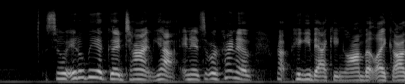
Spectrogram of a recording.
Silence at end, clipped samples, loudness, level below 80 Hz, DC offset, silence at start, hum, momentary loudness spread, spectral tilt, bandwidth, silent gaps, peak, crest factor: 0 s; under 0.1%; -29 LUFS; -84 dBFS; under 0.1%; 0.45 s; none; 8 LU; -3.5 dB/octave; 14.5 kHz; none; -10 dBFS; 20 dB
